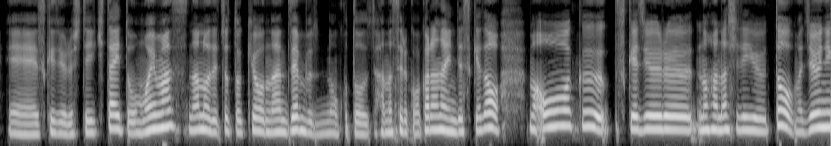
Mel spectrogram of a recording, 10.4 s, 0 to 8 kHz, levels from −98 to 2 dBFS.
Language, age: Japanese, 20-39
